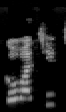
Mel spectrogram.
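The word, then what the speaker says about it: Kovačić: que es Clara M de María Kovacic, y mi apellido es muy difícil porque se escribe K-O-B corta C i C, pero se pronuncia Kovacic, así que apellido croata.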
